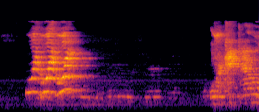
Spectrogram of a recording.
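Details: African grey parrot in a kitchen before dinner, mimicking speech with a rich voiced phrase, soft murmurs, then another word.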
